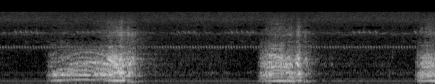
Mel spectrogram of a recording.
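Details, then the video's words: Lone restless lioness in Tembe in the small hours of 26 August 2022, live-camera recording: rough, throaty grunting roars in short bursts of about a second, three heard in quick succession over steady background hum. "Lion: F70-Mum alone restless and roaring"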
